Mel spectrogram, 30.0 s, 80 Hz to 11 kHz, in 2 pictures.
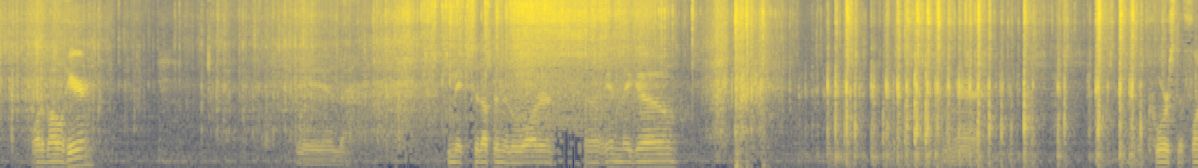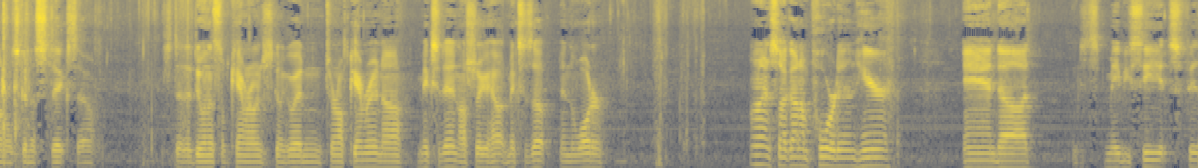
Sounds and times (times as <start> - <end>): Speech: 0.4 - 1.2, 3.7 - 4.4, 5.6 - 8.5, 11.7 - 12.4, 14.2 - 16.2, 17.0 - 22.6, 24.4 - 26.3, 27.0 - 29.9.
